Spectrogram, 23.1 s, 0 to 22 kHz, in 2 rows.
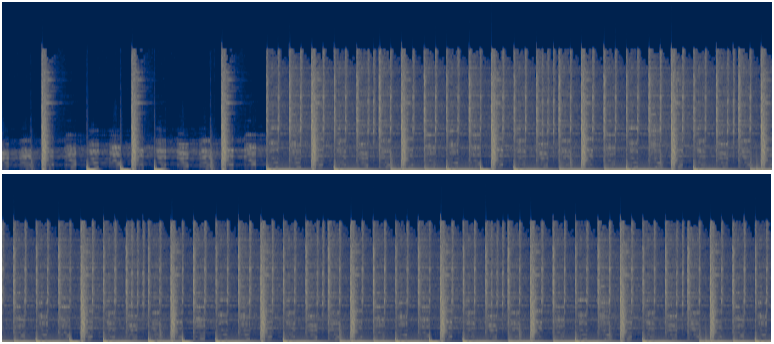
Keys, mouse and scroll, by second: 1.3 click, 13.9-18.0 middle drag.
